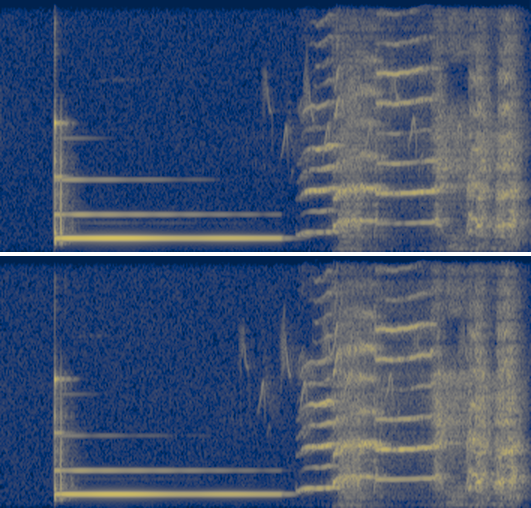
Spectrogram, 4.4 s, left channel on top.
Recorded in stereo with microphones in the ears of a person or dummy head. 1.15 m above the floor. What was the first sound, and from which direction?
A clink, 20° left (ahead or behind).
